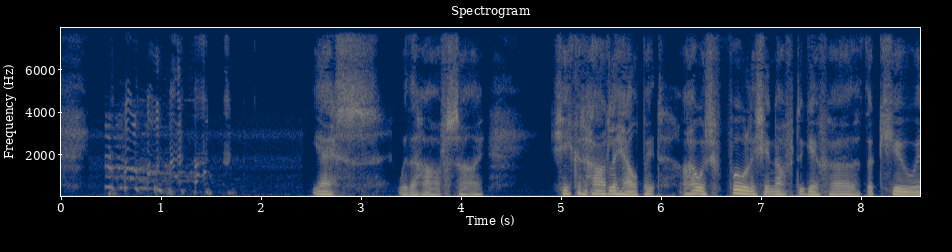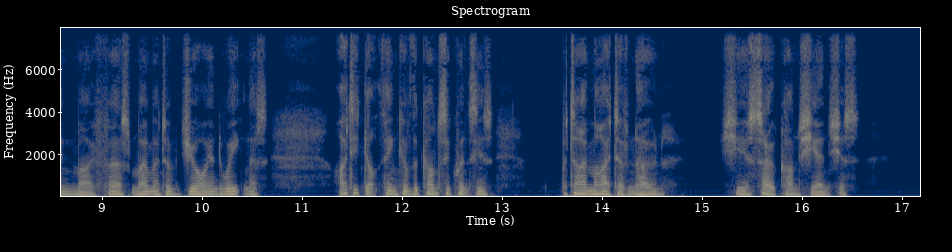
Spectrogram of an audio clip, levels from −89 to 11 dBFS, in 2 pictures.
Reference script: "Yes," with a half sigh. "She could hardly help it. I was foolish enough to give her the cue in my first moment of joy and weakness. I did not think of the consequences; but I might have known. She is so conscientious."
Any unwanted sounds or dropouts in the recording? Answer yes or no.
yes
